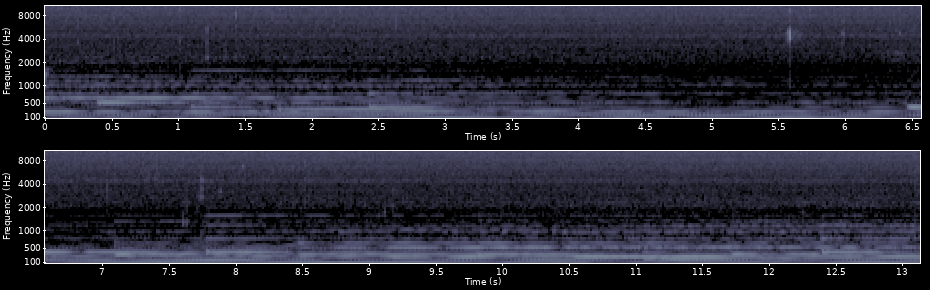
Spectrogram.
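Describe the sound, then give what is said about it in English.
Water flows steadily down a river's rock bed in a continuous, gentle cascade, with some rocks shifting and faint drips and splashes mixed into the soft, even rush. No voices, just the constant murmur of the stream. “You can hear the water gently cascading down the river's rock bed.”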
